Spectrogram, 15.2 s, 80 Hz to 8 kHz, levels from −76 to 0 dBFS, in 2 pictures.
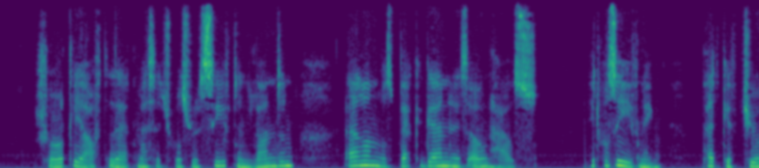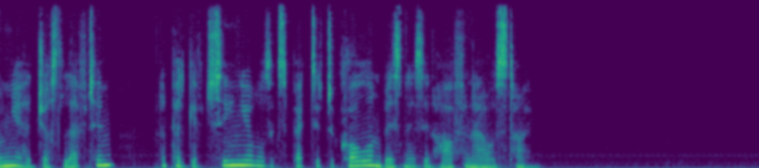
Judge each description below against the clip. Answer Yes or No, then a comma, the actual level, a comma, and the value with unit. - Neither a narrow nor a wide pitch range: Yes, average, 3.6 semitones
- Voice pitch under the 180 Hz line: No, medium, 185 Hz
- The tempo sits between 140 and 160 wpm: Yes, average, 155 wpm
